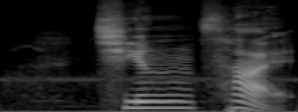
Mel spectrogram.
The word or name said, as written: qingcai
